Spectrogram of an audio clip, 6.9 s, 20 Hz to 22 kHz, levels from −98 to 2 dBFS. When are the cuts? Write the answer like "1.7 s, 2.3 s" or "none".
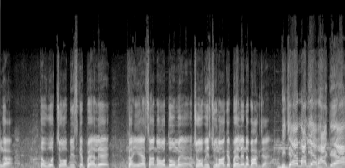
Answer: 5.4 s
